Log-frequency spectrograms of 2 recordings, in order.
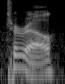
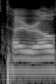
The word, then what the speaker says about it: Terrell: I just found out the actual pronunciation is Terrell. Brent told me I had to ask. I thought Delaney was just being a nut when she bulldozed over by dump rope when Delaney was saying Terrell. But he said everybody just says Tyrell, so he never corrects him, but it's Terrell.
